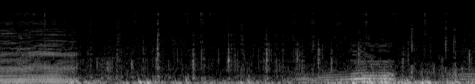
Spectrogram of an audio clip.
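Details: Holstein Friesian milking cows in the UK, part of a spring and summer calved herd on a grazing system. One low moo opens the recording and lasts under a second; a second bellow rises and falls near the end, over steady background rumble and a faint high whine.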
